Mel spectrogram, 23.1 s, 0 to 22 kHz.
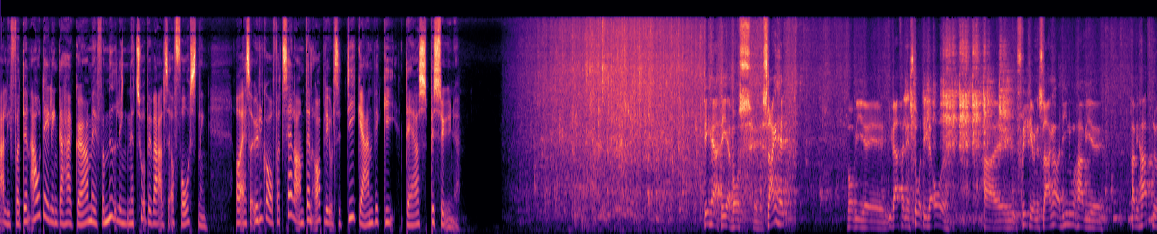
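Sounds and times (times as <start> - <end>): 
speech: 0.0 - 9.3, 14.1 - 16.0, 16.9 - 23.1
noise: 0.0 - 23.1
trumpeter birds hooting and cooing: 17.7 - 23.1.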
